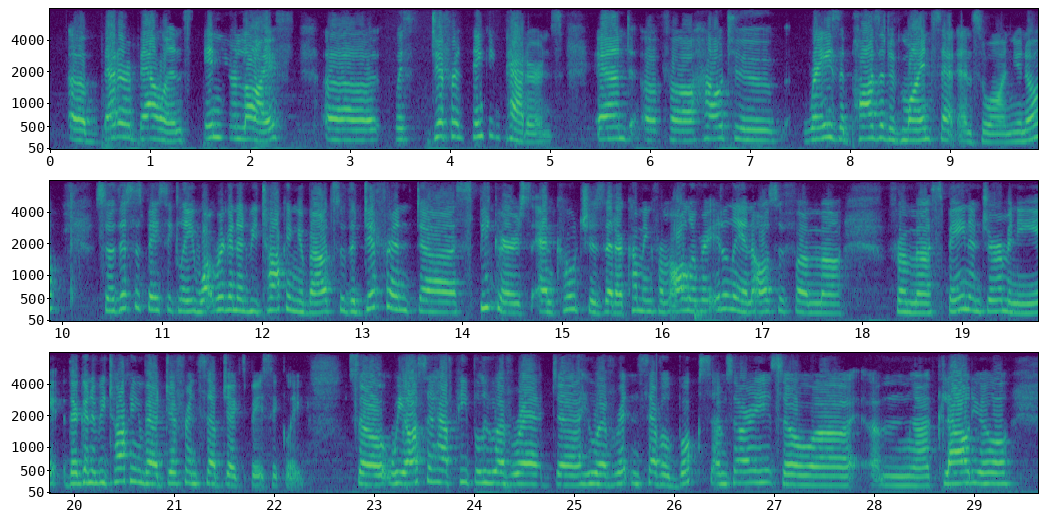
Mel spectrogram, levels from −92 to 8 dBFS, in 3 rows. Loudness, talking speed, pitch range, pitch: -21 LUFS, 180 wpm, 215-255 Hz, 230 Hz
